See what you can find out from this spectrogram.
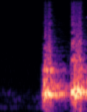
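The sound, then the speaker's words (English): A dog barks twice in quick succession after a brief silence, the loud barks standing alone with no talking. “Dogs are very useful.”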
